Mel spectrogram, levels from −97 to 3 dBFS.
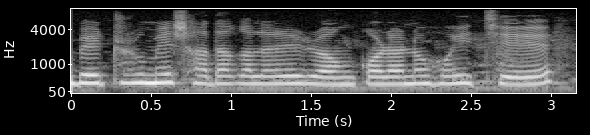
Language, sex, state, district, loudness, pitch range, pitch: Bengali, female, West Bengal, Cooch Behar, -13 LUFS, 235-265 Hz, 250 Hz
